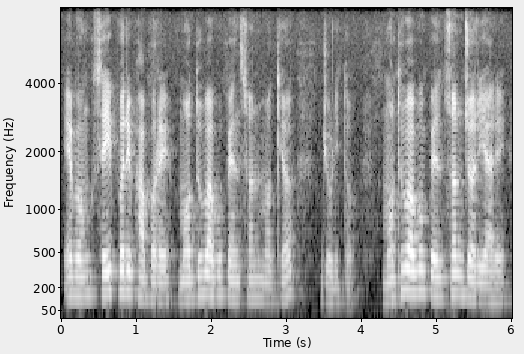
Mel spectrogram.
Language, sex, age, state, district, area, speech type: Odia, male, 18-30, Odisha, Bhadrak, rural, spontaneous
